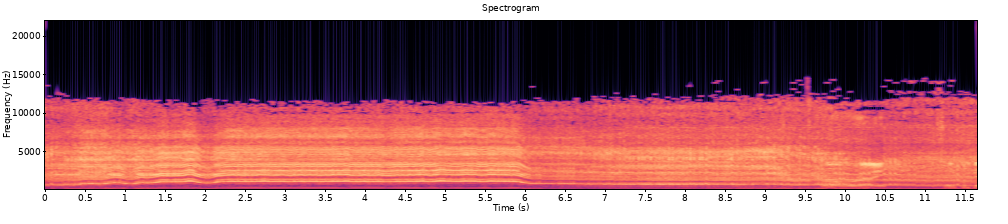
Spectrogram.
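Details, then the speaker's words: Nitro RC engine on break-in bench, first tank, heat gun used to raise temperature, after adjusting low-speed needle: high buzzy engine settles into a steady even idle after brief pitch dips, normal idle. "a good idle there it goes i had to adjust the low speed needle i think we're going to be okay"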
